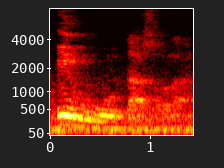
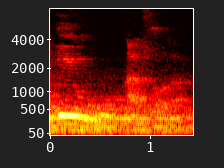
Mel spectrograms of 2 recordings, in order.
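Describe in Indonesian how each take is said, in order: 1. Ada bunyi w sebelum t. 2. Ada bunyi w sebelum t.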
